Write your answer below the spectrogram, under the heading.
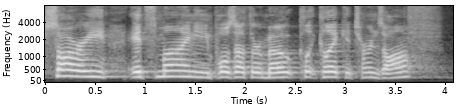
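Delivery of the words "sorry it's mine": acted sheepish, embarrassed, sorry tone, pitched up. Picturing a guy running out to his car alarm, imitating an embarrassed apology. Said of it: "comes running out real embarrassed".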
